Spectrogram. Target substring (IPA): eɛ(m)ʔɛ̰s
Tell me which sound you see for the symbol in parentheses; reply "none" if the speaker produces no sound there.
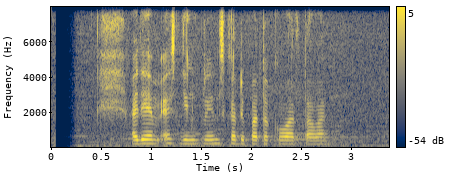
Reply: m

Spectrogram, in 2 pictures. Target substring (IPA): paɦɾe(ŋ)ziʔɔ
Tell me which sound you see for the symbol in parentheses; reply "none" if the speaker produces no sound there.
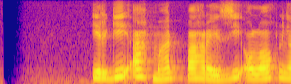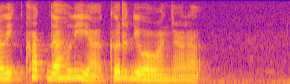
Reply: none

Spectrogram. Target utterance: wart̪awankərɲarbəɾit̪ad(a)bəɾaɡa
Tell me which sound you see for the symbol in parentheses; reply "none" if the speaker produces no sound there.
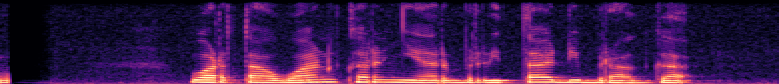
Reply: i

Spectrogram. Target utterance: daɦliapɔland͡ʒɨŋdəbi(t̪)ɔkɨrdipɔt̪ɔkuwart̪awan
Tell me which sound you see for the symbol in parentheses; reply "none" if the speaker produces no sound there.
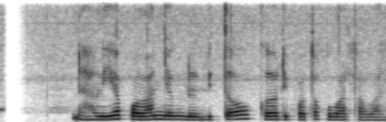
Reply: t̪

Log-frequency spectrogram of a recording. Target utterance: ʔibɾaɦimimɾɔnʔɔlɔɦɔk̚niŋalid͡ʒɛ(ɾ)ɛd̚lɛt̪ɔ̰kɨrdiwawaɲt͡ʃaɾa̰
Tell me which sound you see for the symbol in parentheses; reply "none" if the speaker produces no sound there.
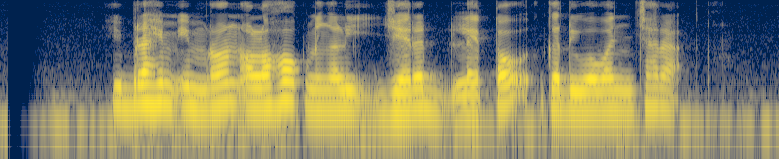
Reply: ɾ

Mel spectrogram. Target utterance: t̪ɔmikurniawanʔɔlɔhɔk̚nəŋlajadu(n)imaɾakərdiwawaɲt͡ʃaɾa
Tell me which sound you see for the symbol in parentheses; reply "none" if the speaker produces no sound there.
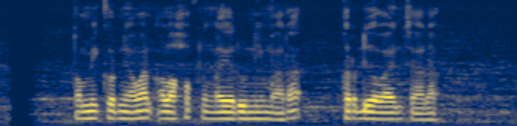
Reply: n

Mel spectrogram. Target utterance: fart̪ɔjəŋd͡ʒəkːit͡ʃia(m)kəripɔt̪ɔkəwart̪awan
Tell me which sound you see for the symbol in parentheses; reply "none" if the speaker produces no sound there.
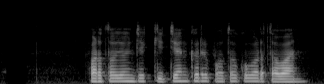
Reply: n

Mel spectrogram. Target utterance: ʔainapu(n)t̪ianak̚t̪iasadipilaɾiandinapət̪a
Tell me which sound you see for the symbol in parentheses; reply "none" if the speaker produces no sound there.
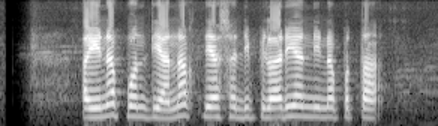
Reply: n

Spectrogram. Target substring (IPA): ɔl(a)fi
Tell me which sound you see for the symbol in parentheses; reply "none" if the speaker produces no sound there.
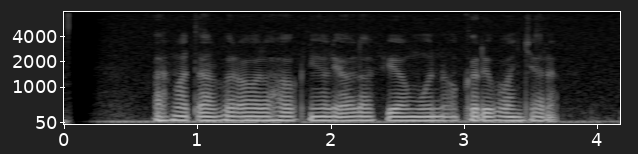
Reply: a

